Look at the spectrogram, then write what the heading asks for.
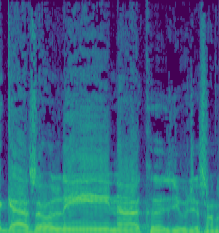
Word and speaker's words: gasolina: Just know you saying it wrong. Y'all look it up. It's gasolina.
